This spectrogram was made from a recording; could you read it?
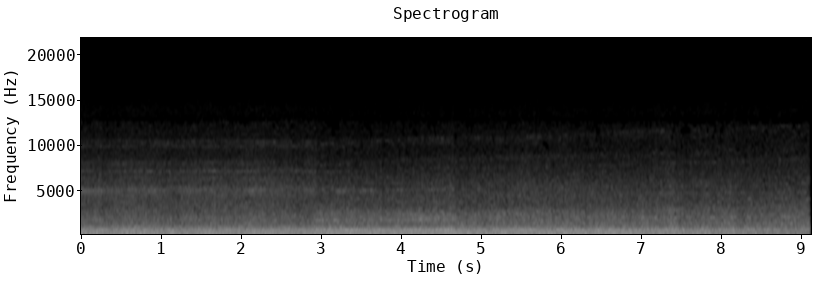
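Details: GE LM1500 converted fighter-jet turbine (15,000 hp), propane-fuelled, in test cell, heard from behind and front at full power: steady even roar, no surging, pulsing or rubbing; normal full-power run.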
